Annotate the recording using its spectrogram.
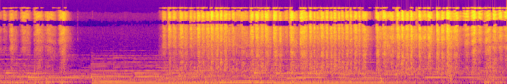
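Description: Paintbrush scrubbing and tapping acrylic paint onto a stretched canvas, a scratchy rubbing in quick short strokes that grows louder from about three seconds in. Soft background music plays underneath.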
